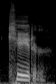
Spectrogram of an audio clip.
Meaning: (verb) 1. To provide, particularly 2. To provide: To provide with food, especially for a special occasion as a professional service
- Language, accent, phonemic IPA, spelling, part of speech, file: English, US, /ˈkeɪɾɚ/, cater, verb / noun, En-us-cater.ogg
